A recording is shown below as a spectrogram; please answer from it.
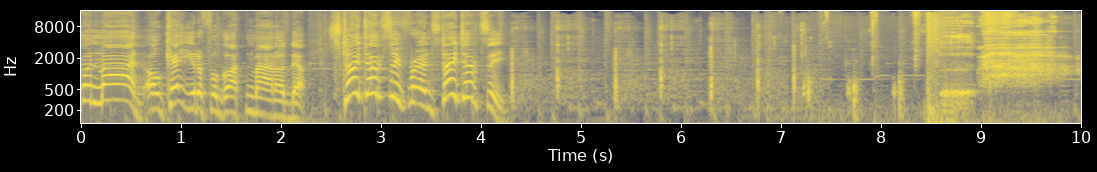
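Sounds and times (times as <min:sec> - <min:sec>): low burp: 0:08.5 - 0:09.7.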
